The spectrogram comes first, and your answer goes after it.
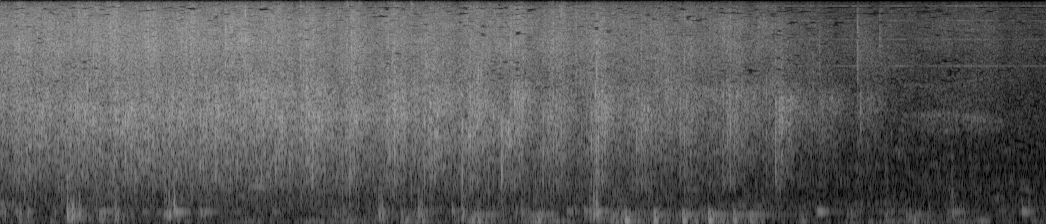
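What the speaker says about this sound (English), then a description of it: "Please give Her Excellency Margot Wallström a big applause." An audience at the opening of the Tunis Forum on Gender Equality applauds a speaker, steady clapping heard at a distance that grows into sharper individual claps before tapering off.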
